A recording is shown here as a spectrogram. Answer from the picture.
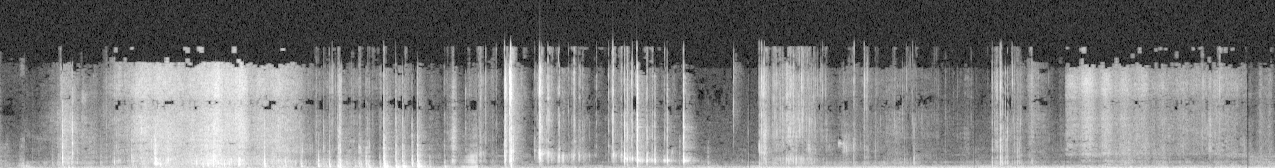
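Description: Baking prep sounds at a mixing bowl: dry cornbread mix rustling and pouring in, a few sharp cracks and taps as an egg is broken into the bowl, then short pours of sugar near the end.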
